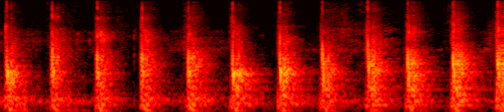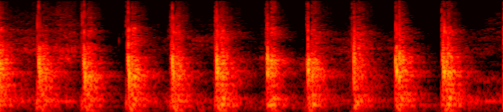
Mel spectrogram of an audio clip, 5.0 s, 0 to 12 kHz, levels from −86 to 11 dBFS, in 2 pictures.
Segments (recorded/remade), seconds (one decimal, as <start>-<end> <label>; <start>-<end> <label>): 0.0-3.7 recorded; 3.7-4.5 remade; 4.5-5.0 recorded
